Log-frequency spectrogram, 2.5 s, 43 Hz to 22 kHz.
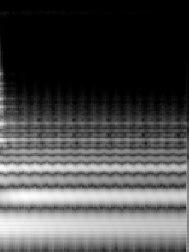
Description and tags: House Organ F2
A multisampled house organ created on a shruthi 1 4pm edition. Use for whatever you want! I can't put loop points in the files, so that's up to you unfortunately.
Happy-hardcore, House, Multisampled, Organ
